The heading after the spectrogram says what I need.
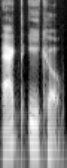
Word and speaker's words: ACTIQO: It's pronounced ACTIQO.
